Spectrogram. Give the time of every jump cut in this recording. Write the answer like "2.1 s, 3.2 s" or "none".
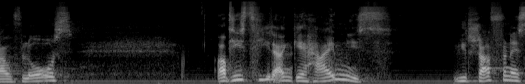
2.3 s, 2.9 s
